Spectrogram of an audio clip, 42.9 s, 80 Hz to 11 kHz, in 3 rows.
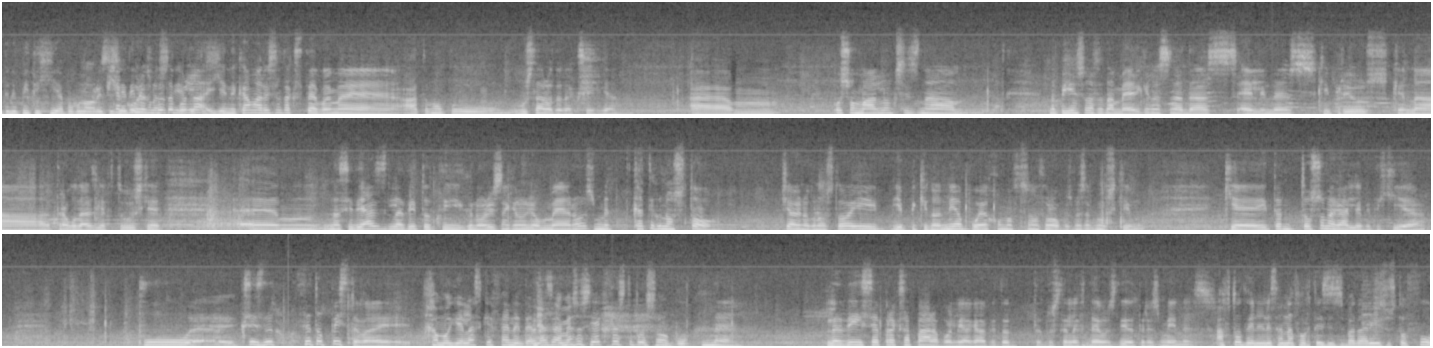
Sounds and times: Speech: 0.0s - 6.3s, 6.9s - 16.0s, 16.6s - 21.5s, 26.5s - 28.6s, 30.0s - 36.0s, 36.8s - 42.8s.

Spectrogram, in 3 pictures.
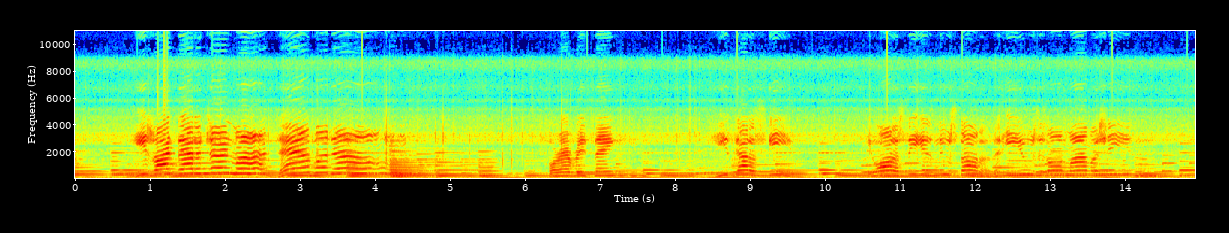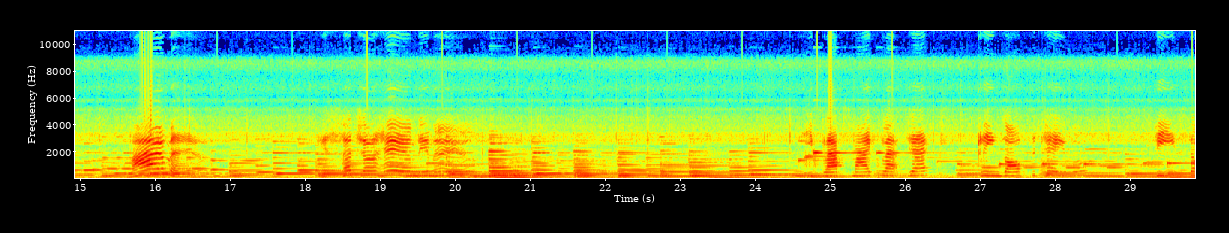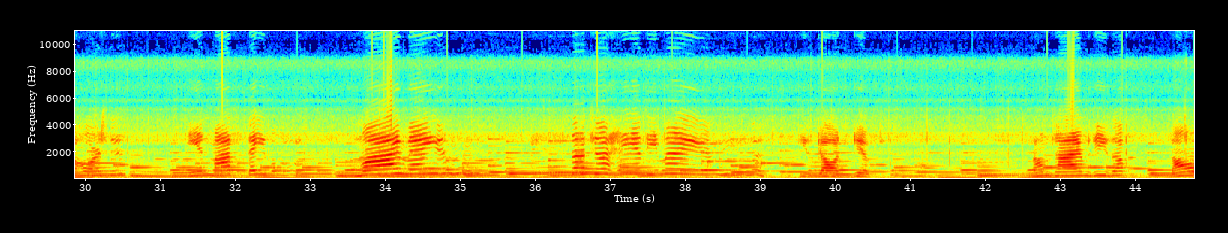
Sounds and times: Music: 0.0s - 44.7s.

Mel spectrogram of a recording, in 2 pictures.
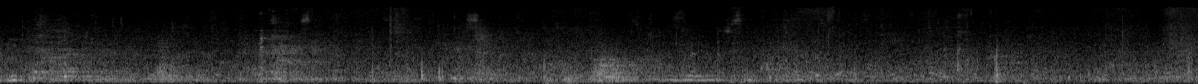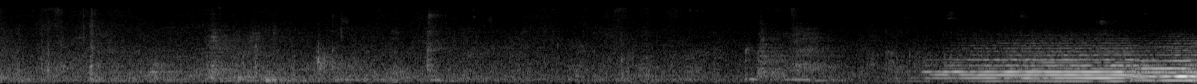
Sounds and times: Speech: 0.0s - 11.8s.

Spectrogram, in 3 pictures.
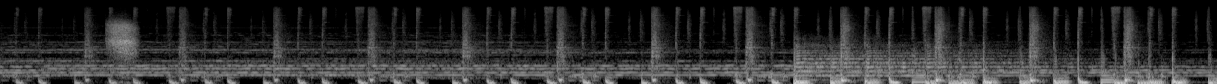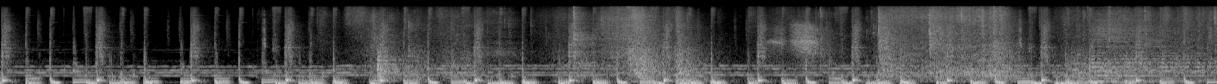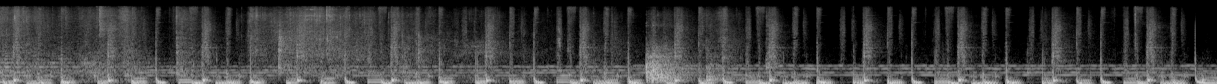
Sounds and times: Music: 0.0s - 36.5s.

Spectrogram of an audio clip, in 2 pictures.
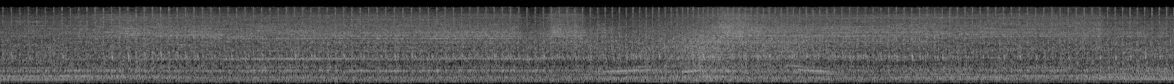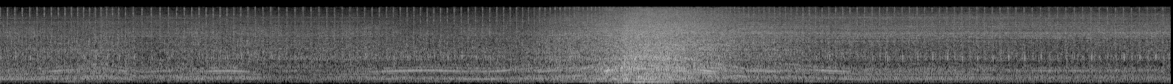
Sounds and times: Idling: 0.0s - 23.4s
Medium engine (mid frequency): 0.0s - 23.4s
Vehicle: 0.0s - 23.4s
Accelerating, revving, vroom: 5.5s - 8.5s, 16.8s - 20.6s.

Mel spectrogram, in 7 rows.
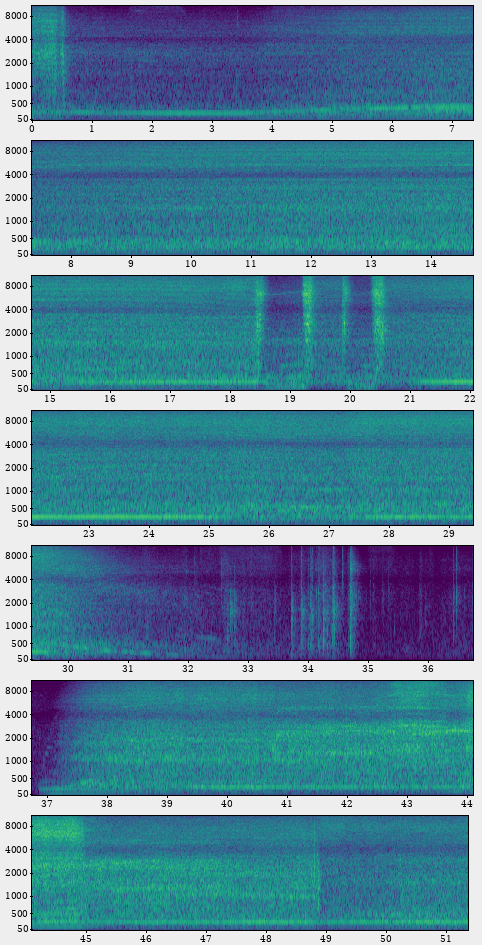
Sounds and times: Vacuum cleaner: 0.0s - 33.6s, 36.8s - 51.3s.

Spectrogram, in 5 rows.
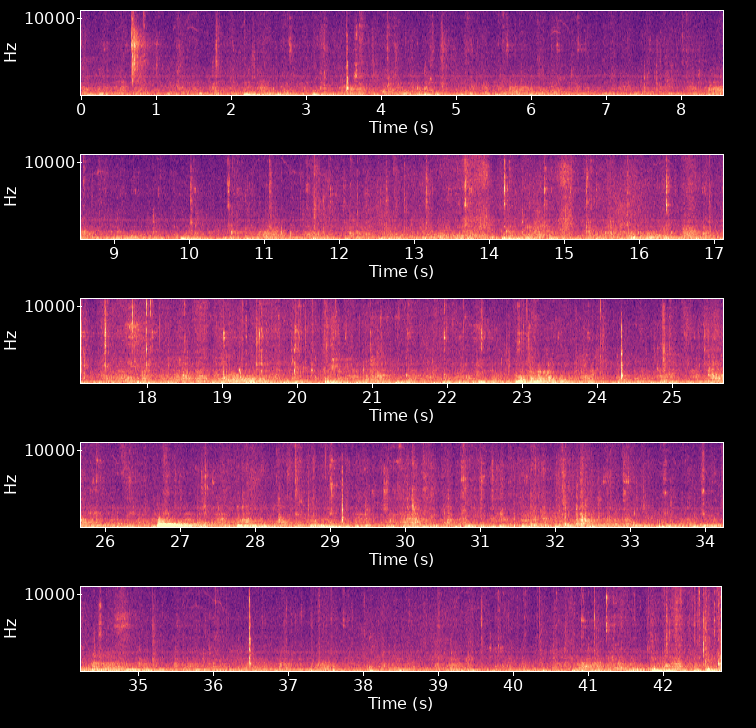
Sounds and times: Clip-clop: 0.0s - 42.7s.

